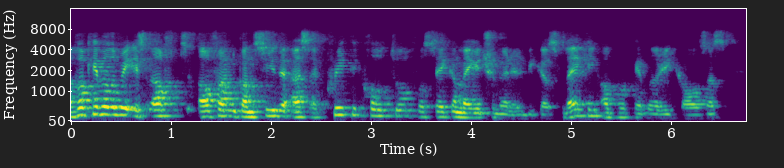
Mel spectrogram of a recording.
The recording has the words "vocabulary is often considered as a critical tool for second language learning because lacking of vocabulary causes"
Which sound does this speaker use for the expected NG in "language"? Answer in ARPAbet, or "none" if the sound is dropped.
none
